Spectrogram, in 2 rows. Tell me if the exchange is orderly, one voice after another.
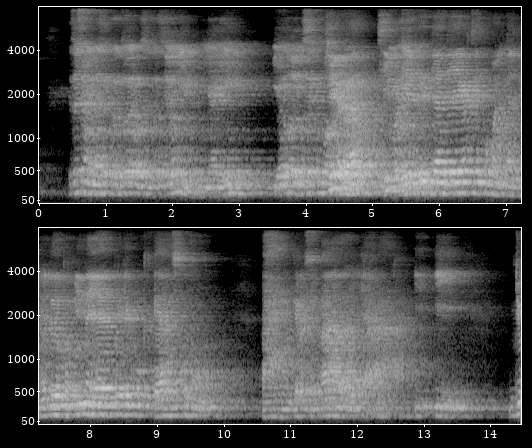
No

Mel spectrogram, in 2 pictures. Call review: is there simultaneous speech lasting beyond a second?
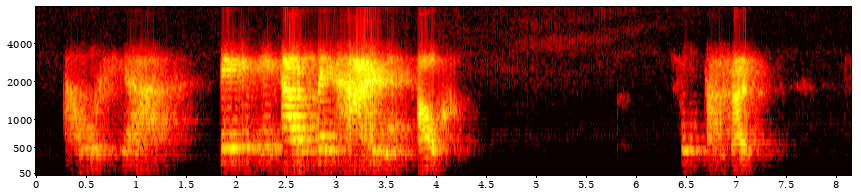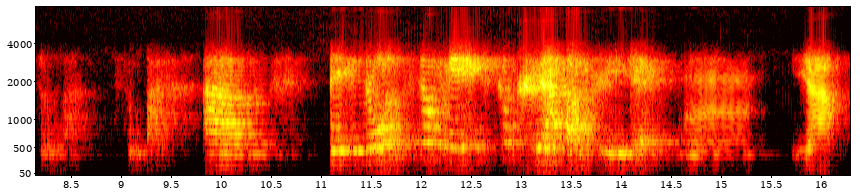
No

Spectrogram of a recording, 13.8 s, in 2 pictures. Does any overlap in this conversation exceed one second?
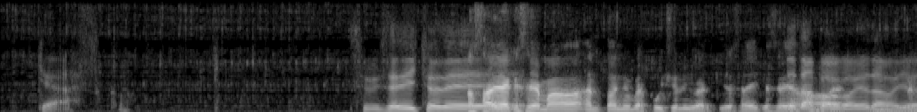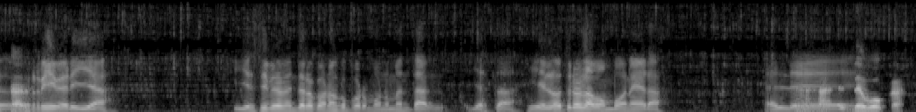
Yes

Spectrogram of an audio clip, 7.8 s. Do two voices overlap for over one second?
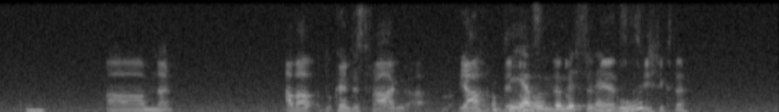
Yes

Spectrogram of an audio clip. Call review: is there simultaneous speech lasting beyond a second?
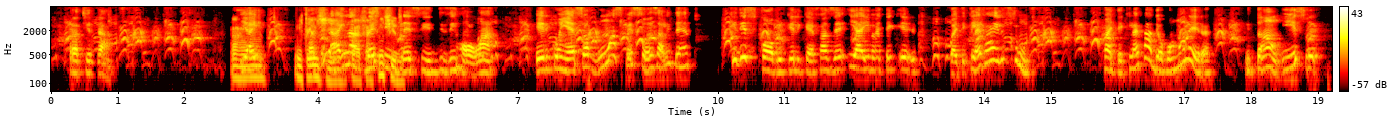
Yes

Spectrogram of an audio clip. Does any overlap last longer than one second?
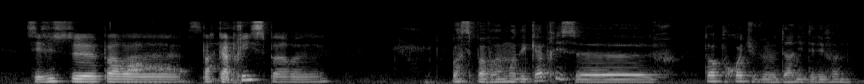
Yes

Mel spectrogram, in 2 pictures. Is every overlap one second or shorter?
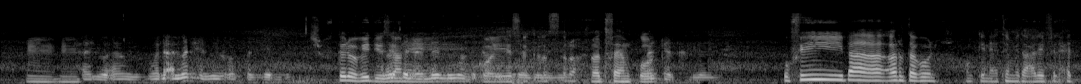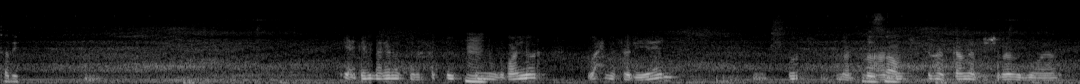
No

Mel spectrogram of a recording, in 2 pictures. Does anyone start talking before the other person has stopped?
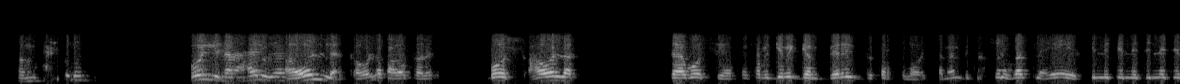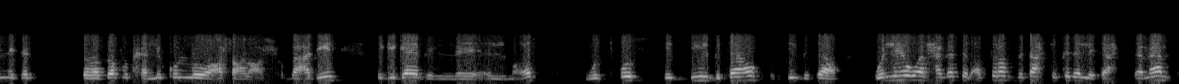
No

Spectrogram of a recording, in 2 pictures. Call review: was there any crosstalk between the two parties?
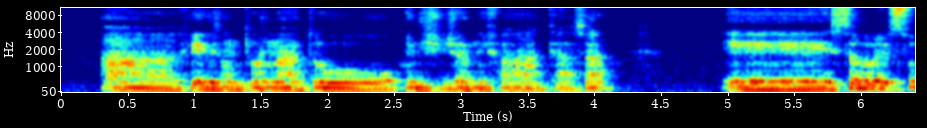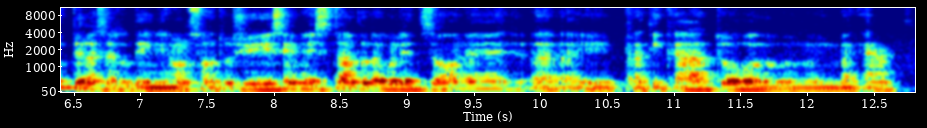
No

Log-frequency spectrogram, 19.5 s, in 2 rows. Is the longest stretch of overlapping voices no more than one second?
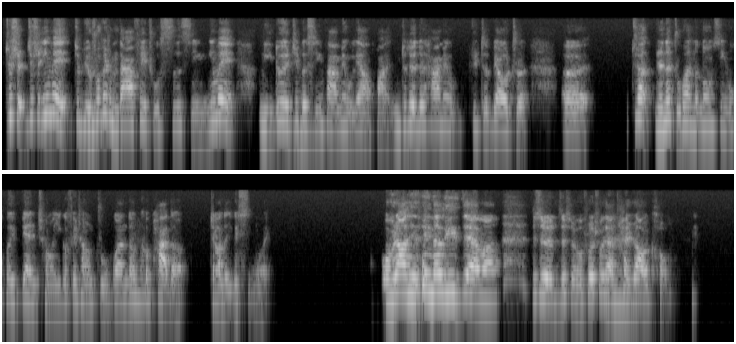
Yes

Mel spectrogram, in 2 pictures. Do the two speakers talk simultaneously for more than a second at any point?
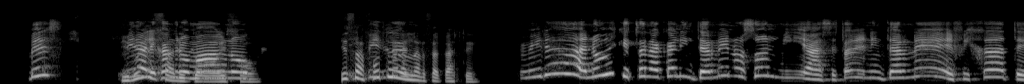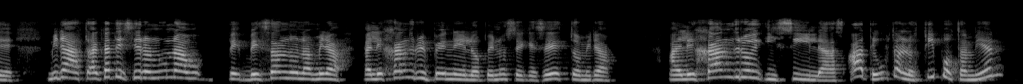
Yes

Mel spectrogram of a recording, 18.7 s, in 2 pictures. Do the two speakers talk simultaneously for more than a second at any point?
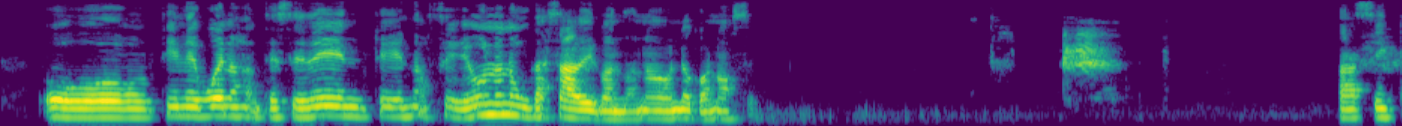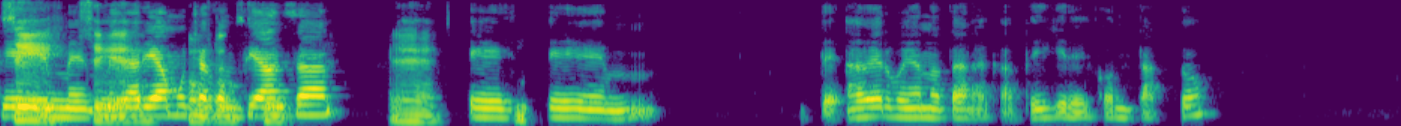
Yes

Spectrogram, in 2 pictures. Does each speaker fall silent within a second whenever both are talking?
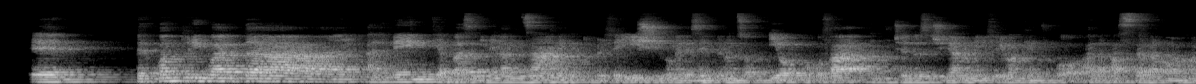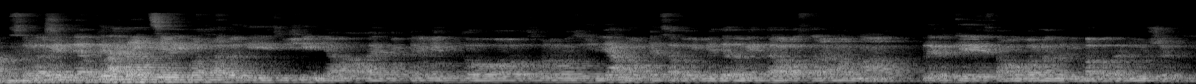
No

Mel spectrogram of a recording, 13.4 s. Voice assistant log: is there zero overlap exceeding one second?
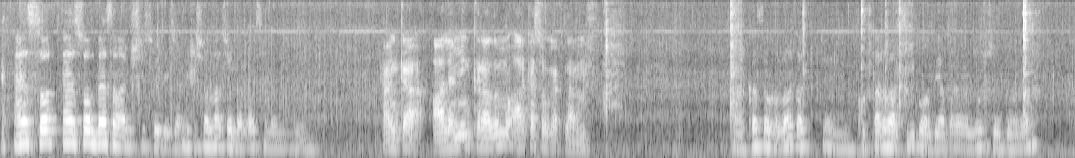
Yes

